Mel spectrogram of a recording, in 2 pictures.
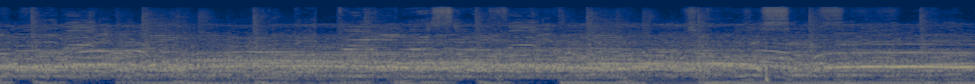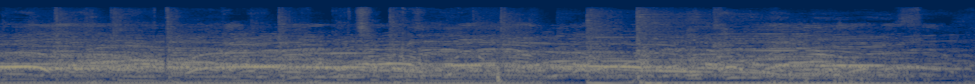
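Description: A large crowd cheers and shouts for Bhojpuri star Pawan Singh at a Bihar election event, with whoops and chatter in a dense, continuous roar while a voice talks over the noise.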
